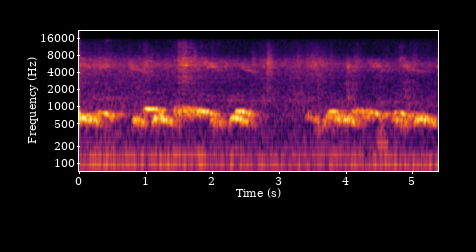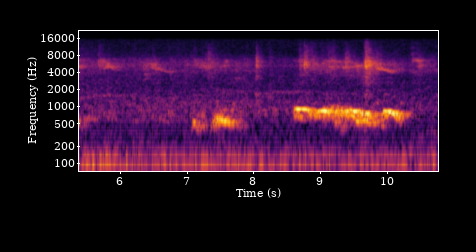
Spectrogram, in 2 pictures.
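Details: Spotted dove from a northern Vietnam dove aviary in Ba Vì, singing the dây vàng style: groups of soft, low, hollow coos with rounded rising-falling notes, repeated in three phrases over ten seconds with short pauses, over a low steady hum.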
